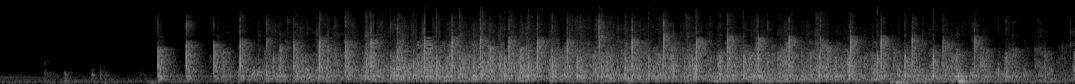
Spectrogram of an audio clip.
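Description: Audience applauding, starting about a second and a half in after a moment of quiet, then many hands clapping steadily.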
